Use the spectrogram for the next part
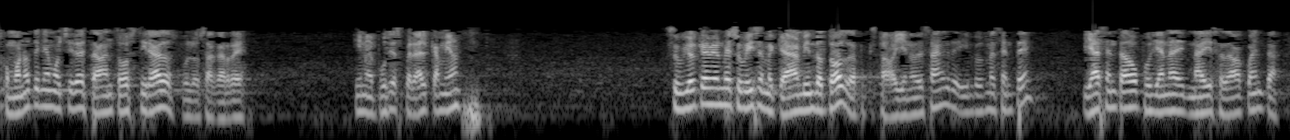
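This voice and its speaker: A man's voice: a little high, a little fast, long pauses, slightly rough, highs cut off. A middle-aged man gives a sermon as pastor, telling a personal story vividly and often tagging his sentences with a question. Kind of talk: sermon testimony.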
